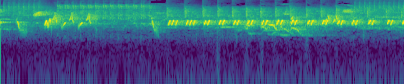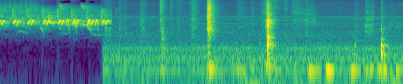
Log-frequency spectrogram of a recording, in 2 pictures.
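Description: Songbirds chirping, with a fast, even run of repeated chirps from about two seconds in. About six seconds in it changes abruptly to a quiet room, where a few sharp knocks sound on a wooden cutting board.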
